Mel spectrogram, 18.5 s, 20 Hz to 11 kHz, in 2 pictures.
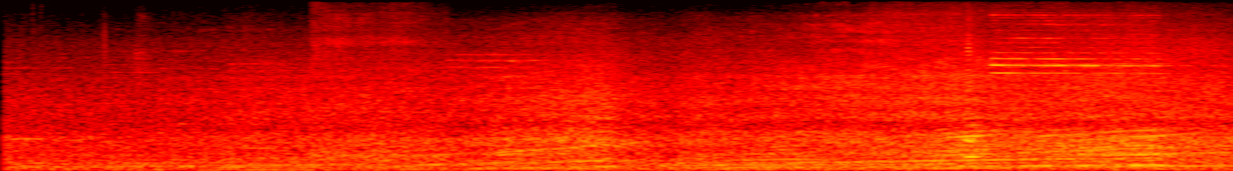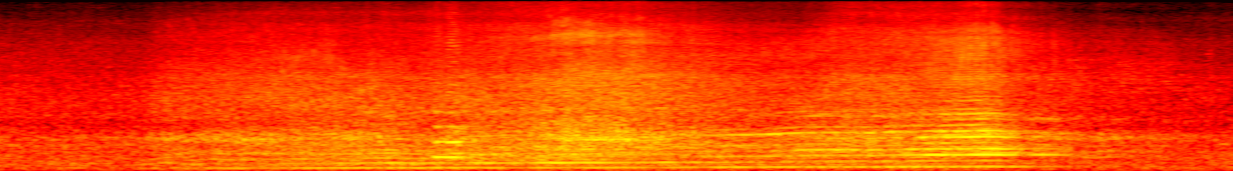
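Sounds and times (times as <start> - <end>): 
bus passing on an avenue: 1.5 - 18.4
motorcycle passing on an avenue: 10.7 - 18.0.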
